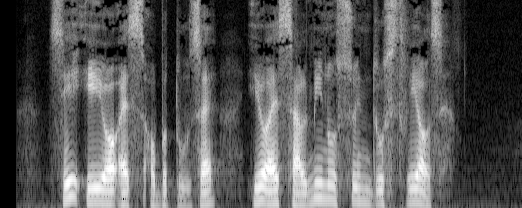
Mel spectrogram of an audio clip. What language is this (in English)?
Interlingua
